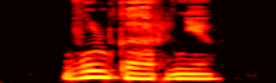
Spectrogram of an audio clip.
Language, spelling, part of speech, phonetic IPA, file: Polish, wulgarnie, adverb, [vulˈɡarʲɲɛ], LL-Q809 (pol)-wulgarnie.wav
